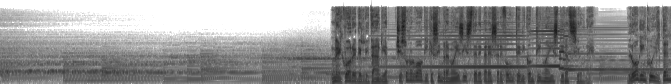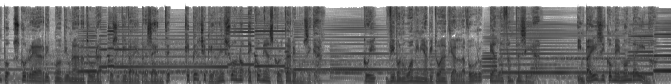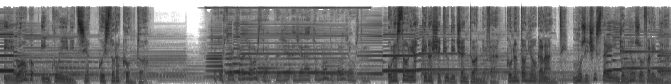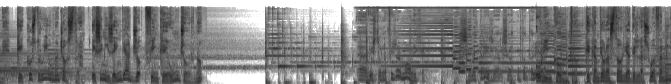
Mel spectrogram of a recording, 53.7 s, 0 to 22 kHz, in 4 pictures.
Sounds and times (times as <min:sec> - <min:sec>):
Music: 0:00.0 - 0:53.6
Speech: 0:06.6 - 0:11.9, 0:12.6 - 0:19.9, 0:20.7 - 0:24.2, 0:25.0 - 0:29.8, 0:31.1 - 0:44.4, 0:47.4 - 0:48.8, 0:49.4 - 0:53.6.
